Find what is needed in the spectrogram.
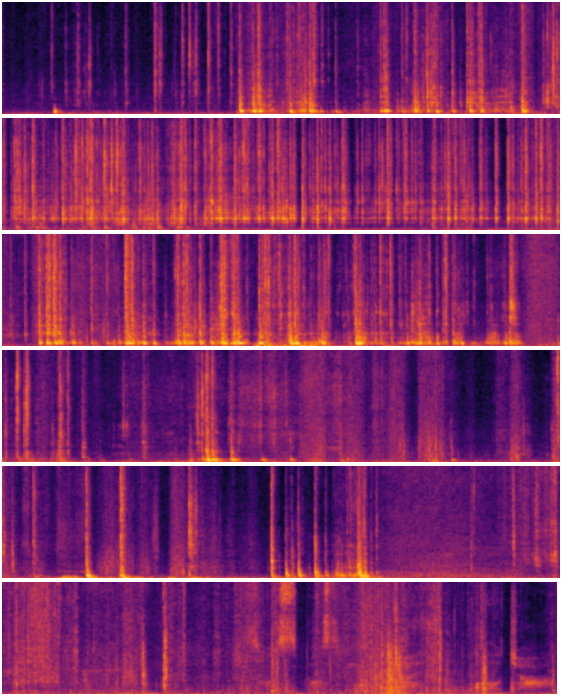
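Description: Long acrylic fingernails tapping, scratching and rummaging among objects in a car's centre console, with small hard items rattling and jangling. The clicks and scrapes come in dense runs with short pauses between them.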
